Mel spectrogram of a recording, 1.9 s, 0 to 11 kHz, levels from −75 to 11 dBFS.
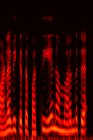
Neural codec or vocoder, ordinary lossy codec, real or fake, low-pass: none; none; real; 7.2 kHz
